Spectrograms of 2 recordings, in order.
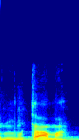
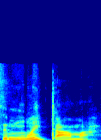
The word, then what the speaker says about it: Mngxitama: Yes, my name is Andile Mngxitama. It's got those flicks which we inherited from the Khoisan. That's the sound. How do you say that sound, Andile? Is there a click to it? Yes, Mngxitama.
